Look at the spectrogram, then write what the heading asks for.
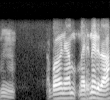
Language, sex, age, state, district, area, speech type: Malayalam, male, 30-45, Kerala, Wayanad, rural, conversation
